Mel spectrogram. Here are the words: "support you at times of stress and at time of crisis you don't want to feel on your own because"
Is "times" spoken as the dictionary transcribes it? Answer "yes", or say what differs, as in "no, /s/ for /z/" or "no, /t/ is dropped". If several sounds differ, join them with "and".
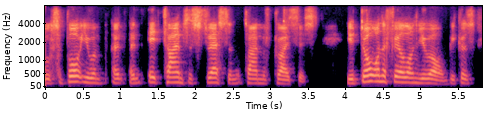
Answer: yes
